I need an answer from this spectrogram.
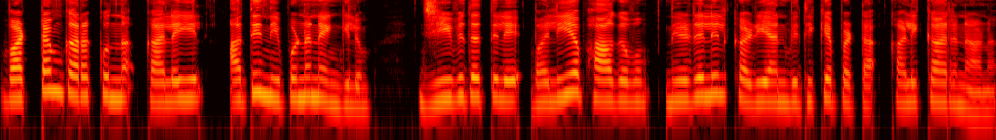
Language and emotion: Malayalam, neutral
